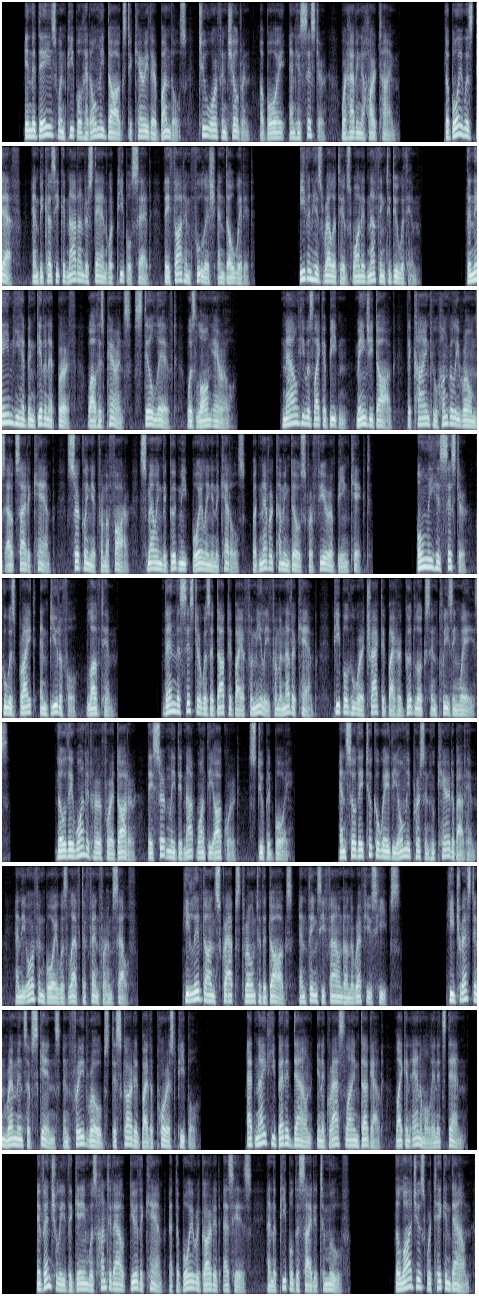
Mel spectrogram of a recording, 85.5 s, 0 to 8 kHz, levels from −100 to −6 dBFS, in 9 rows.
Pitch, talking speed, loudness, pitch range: 110 Hz, 175 wpm, -23 LUFS, 95-125 Hz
